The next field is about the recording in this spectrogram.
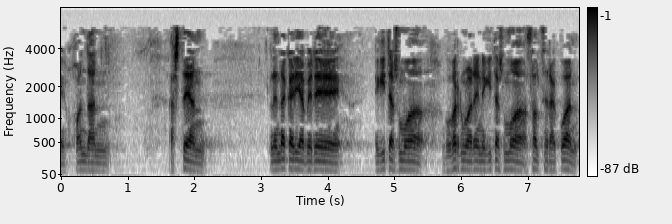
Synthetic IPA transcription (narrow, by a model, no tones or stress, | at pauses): xoand̪an | a̰st̪e̞an | le̞ːnd̪akaɾiabe̞ɾe̞ː | ɣit̪azmo̞aɣo̞β̞e̞rnuaɾe̞ne̞ɣit̪azmo̞aːsalt͡se̞ɾako̞an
